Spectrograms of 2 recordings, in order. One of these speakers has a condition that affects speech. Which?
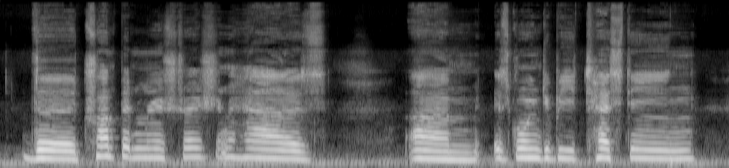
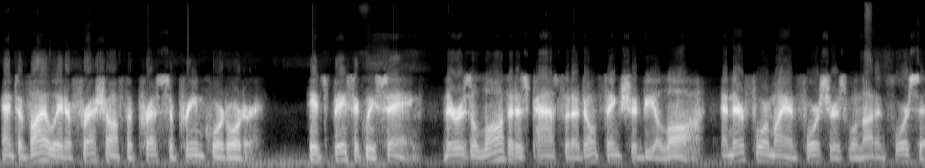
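The first: cerebral palsy; from birth, walks with walker.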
